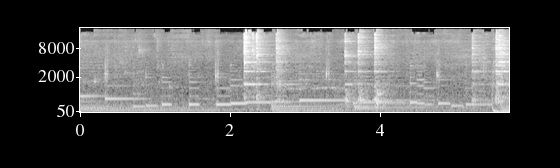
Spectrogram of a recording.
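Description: A metal spoon scoops drained chillies into a mixer jar, making repeated close clinks and scrapes against dishes over soft background music.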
